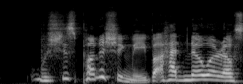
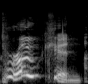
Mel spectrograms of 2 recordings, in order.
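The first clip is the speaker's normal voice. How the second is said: laughing; 8 semitones higher, 5 dB louder than usual. Real, not acted. Laughing about crying over level.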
